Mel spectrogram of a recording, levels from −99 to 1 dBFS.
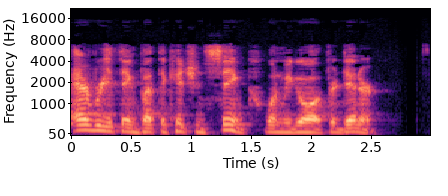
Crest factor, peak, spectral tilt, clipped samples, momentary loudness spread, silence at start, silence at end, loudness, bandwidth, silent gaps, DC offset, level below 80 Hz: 18 dB; 0 dBFS; -4.5 dB/octave; under 0.1%; 8 LU; 0 s; 0.5 s; -17 LUFS; 7 kHz; none; under 0.1%; -50 dBFS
